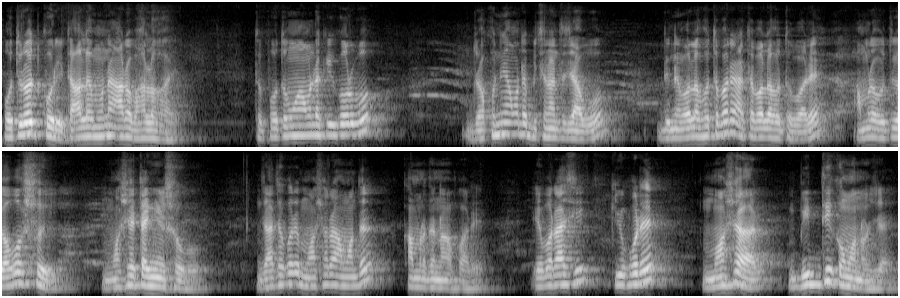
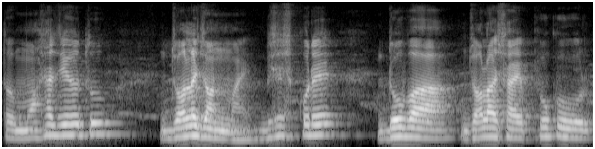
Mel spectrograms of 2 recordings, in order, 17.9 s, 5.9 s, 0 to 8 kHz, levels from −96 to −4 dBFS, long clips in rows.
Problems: continuous background conversations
